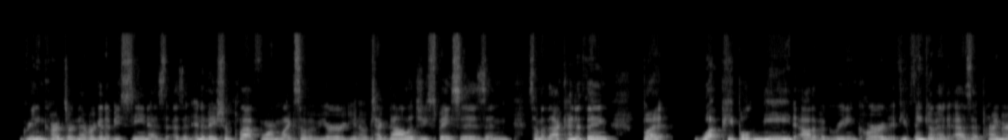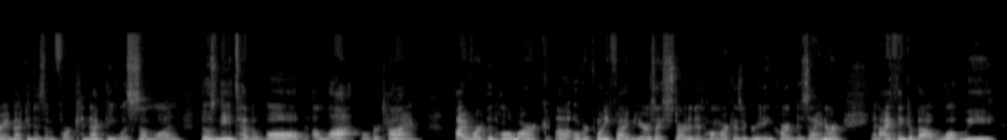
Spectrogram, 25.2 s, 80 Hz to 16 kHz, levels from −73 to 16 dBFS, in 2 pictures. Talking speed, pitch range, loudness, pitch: 195 wpm, 105-120 Hz, -23 LUFS, 110 Hz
